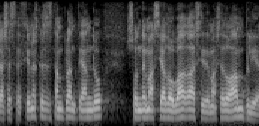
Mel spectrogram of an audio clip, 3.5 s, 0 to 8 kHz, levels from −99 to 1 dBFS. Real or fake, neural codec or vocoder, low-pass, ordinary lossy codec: fake; codec, 16 kHz, 16 kbps, FunCodec, trained on Chinese and English, 50 frames a second; none; none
